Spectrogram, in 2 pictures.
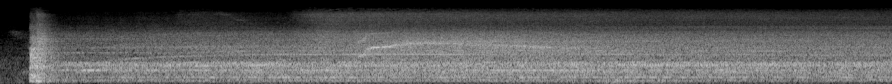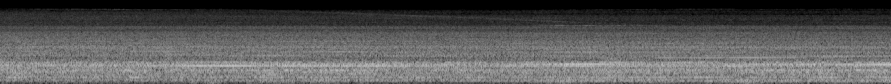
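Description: BLS Ae 4/4 electric locomotive standing with its cooling blowers and electrical equipment running: a steady fan noise with a few held hum tones. It starts suddenly with a brief loud thump just after the start, and a short rising-and-falling whine comes about four seconds in.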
